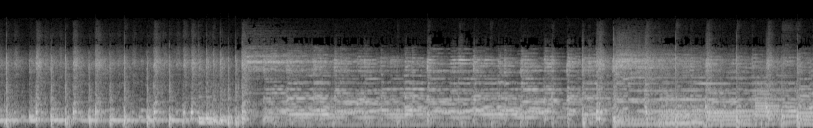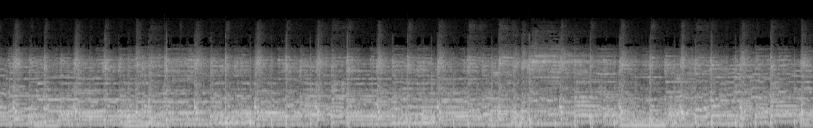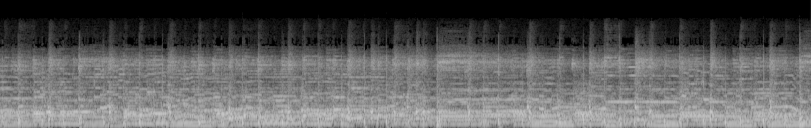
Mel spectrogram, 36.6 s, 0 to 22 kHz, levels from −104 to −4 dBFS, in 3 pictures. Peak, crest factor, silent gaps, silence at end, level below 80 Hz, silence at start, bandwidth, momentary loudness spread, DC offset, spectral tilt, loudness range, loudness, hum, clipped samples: -14 dBFS; 16 dB; none; 0 s; -44 dBFS; 0 s; 12 kHz; 3 LU; under 0.1%; -6.5 dB/octave; 2 LU; -31 LUFS; none; under 0.1%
